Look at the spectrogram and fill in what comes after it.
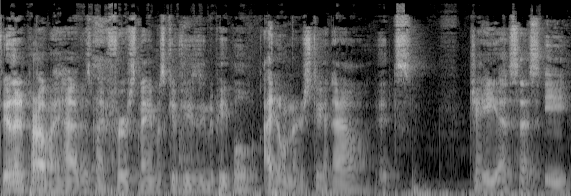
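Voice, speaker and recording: A man's fairly low voice with ordinary pitch variation at a fairly quick pace, in audible room echo. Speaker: bartender and podcast host. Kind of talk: casual chat. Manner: mumbles a little sometimes.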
